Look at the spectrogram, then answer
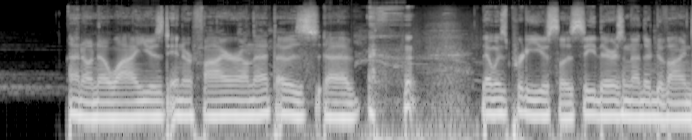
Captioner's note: haha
